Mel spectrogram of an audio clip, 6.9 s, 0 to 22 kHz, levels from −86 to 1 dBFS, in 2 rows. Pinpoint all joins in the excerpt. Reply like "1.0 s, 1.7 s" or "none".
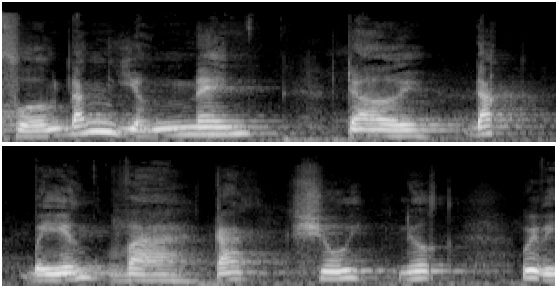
none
